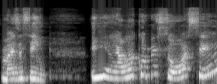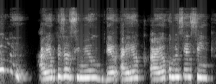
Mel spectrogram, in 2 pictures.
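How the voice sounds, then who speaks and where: A middle-aged woman with a high voice speaks in a loose, conversational way. She fills her talk with restarts and little fillers, as if chatting during a live stream. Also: a little fast, darkish tone. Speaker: family constellation facilitator.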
